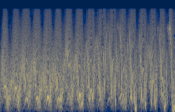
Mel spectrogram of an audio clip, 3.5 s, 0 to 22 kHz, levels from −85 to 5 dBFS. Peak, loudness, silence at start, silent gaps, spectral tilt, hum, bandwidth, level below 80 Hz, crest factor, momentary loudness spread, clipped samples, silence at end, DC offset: -6 dBFS; -19 LUFS; 0 s; none; -3 dB/octave; none; 16 kHz; -48 dBFS; 14 dB; 2 LU; under 0.1%; 0 s; under 0.1%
